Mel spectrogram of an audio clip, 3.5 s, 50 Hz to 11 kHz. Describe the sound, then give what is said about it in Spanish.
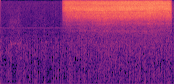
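A voice makes a long, steady hiss imitating air escaping from a balloon being deflated with a needle, lasting about two seconds, fairly loud over a quiet background murmur. “Y por 40 largos años empezó Dios con una agujita a sacarle aire a ese globo.”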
